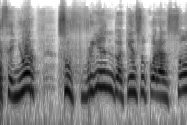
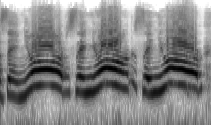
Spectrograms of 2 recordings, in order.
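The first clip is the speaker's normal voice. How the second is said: desperate crying plea; 4 semitones higher, 5 dB louder, slower than usual. Acted. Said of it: "cuántas veces gritaba".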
